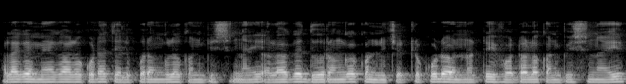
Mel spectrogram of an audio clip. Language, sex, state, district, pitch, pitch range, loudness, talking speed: Telugu, male, Andhra Pradesh, Sri Satya Sai, 115 Hz, 110-120 Hz, -18 LUFS, 145 wpm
